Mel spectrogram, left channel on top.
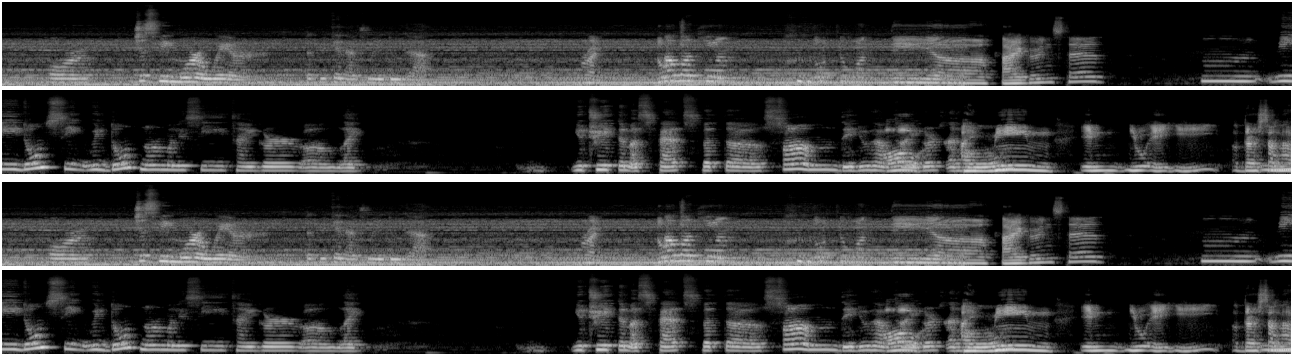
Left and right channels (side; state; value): both; identical; correlation 1.00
